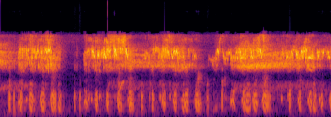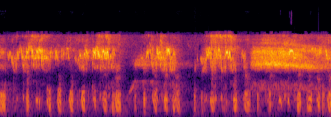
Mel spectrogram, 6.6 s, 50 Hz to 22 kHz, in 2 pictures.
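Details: Female black stork feeding at an oak nest in Poland on 19 June 2017 and an intruder being driven off; steady, rapid rattling pulses with a breathy hiss above, in runs broken by two brief pauses.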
